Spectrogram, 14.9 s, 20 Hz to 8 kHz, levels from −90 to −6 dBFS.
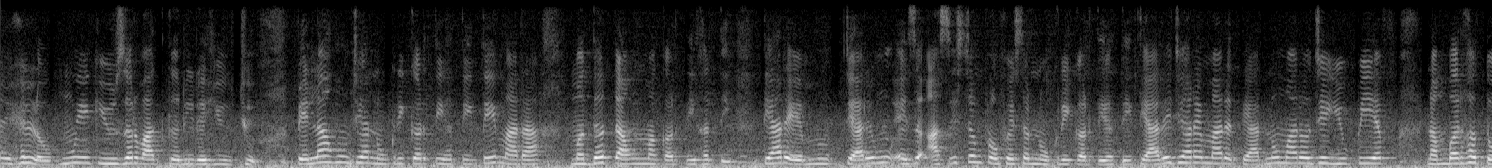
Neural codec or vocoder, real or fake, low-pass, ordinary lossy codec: none; real; none; none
